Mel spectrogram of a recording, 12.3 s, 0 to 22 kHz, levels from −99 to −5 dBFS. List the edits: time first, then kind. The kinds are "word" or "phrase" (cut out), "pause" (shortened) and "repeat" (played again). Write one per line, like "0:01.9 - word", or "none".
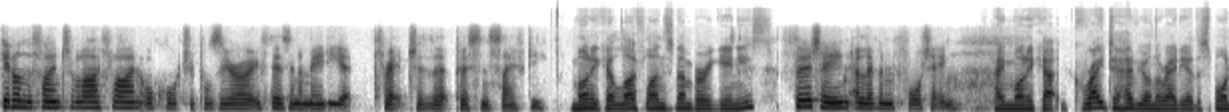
0:03.7 - word
0:07.8 - pause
